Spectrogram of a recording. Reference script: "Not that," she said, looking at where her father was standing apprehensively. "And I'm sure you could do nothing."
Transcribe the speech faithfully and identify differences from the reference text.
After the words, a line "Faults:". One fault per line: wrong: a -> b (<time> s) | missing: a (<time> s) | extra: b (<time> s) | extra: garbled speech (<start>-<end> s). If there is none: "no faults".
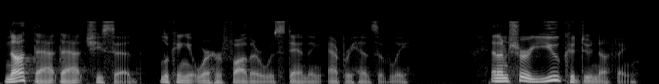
"Not that that," she said, looking at where her father was standing apprehensively. "And I'm sure you could do nothing."
Faults:
extra: that (0.6 s)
